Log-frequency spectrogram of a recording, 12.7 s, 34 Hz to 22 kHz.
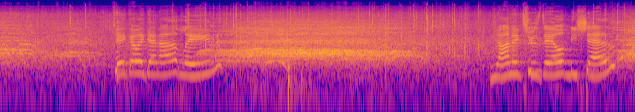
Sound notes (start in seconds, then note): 0.0 audience applauding; 0.0 audience cheering; 4.0 audience applauding; 4.1 audience cheering; 12.3 audience cheering; 12.3 audience applauding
